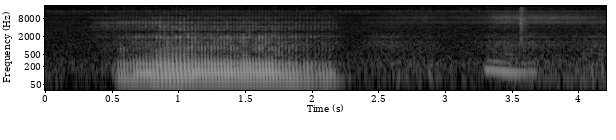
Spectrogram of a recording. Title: Relaxing snoring Doberman dog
